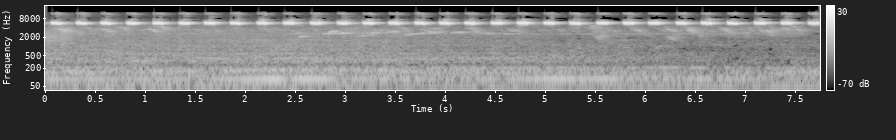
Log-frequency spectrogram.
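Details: Loud, clear cricket chirping meant for training songbirds; an unbroken run of sharp, very high pulses at a fast steady rhythm, near four a second, with a soft low hum behind.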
